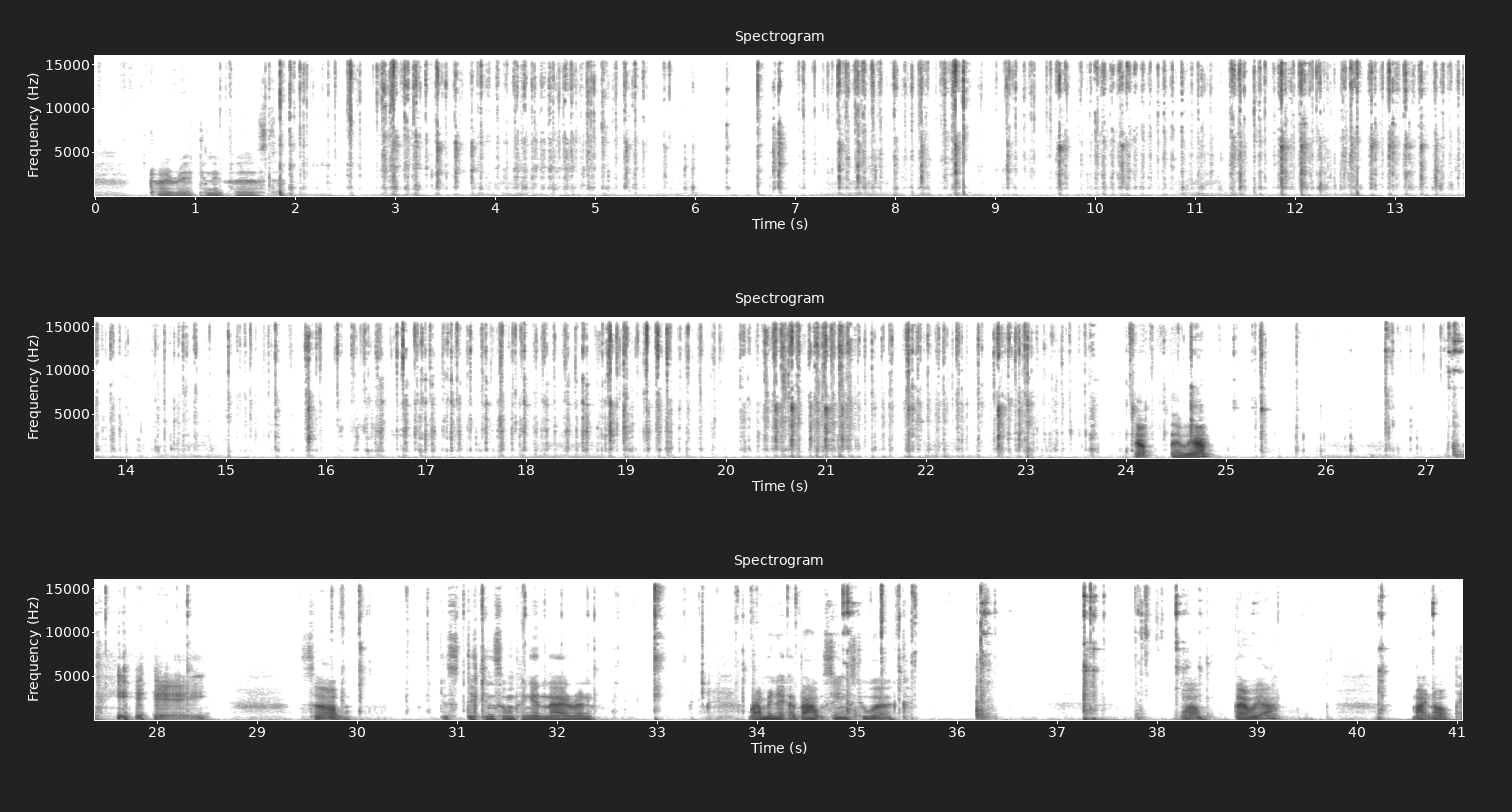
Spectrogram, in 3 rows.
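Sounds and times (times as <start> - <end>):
lock pick raking in padlock: 1.6 - 27.4.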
